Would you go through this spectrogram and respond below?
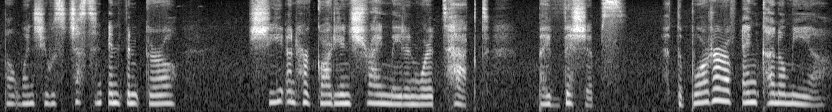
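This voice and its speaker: A woman playing a gentle, composed young priestess leader who explains in a measured, formal way in a video game cutscene. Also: sits high, steady tone, a little hiss or hum, lightly acted. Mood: solemn.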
